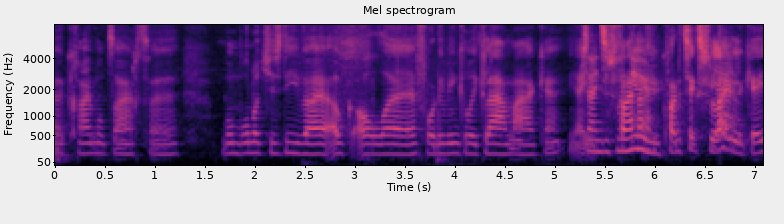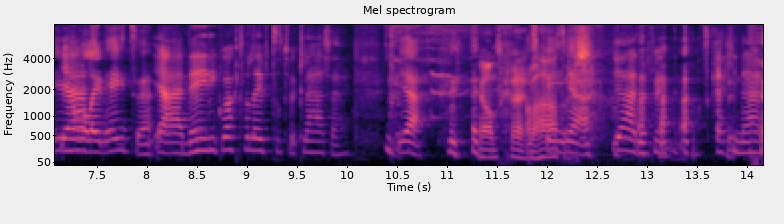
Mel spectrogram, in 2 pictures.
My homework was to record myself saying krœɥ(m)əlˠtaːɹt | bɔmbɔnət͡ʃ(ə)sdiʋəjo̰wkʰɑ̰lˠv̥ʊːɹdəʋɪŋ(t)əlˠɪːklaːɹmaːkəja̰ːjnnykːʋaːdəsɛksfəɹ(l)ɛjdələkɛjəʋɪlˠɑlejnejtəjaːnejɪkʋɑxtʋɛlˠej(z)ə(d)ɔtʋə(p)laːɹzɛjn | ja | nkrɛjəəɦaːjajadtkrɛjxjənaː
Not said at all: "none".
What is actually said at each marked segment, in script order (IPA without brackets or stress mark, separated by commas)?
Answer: m, ə, k, l, v, t, k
